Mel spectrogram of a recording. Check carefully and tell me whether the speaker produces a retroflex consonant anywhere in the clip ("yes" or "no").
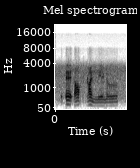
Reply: yes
